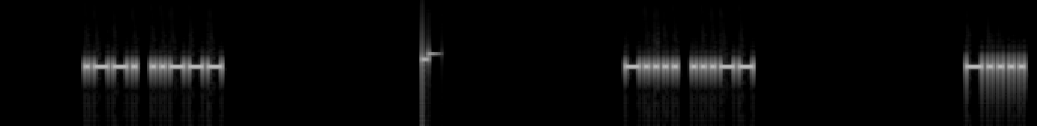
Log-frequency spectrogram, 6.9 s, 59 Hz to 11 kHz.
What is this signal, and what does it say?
Morse code, heard as a keyed tone, about 34 wpm, 700 Hz. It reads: P2 63 6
